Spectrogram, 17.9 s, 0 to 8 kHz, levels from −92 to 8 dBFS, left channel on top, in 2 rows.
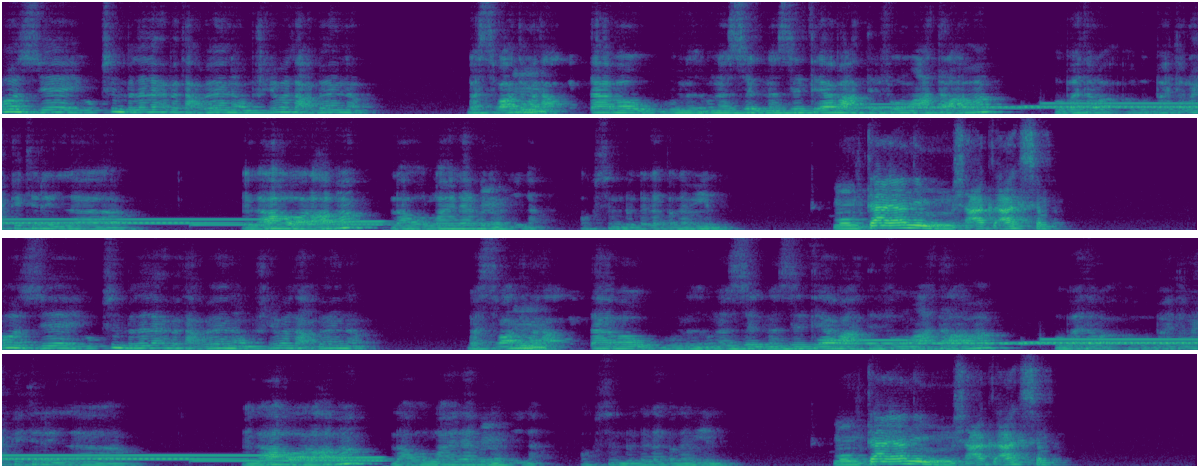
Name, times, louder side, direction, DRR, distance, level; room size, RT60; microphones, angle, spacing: voice 1, 0.0-2.8 3.5-7.6 7.9-10.0 10.8-13.0 13.3-14.4, left 1 dB, 85° left, 4.0 m, -33 dB
sound 1, 6.1-11.8, right 3 dB, 35° right, 1.9 m, -35 dB
voice 2, 15.2-16.8, left 2 dB, 20° left, 1.3 m, -26 dB
25.0 x 10.5 x 2.2 m
head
